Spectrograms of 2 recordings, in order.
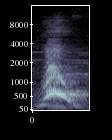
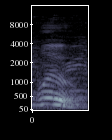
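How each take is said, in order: First: It sounds loud and genuinely excited. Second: It sounds flat and sarcastic.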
